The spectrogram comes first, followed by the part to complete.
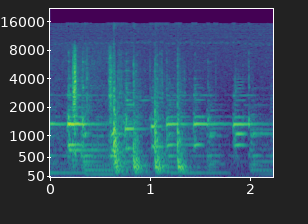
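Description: A series of knocks on a house's front door, over background music with sustained keyboard notes.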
